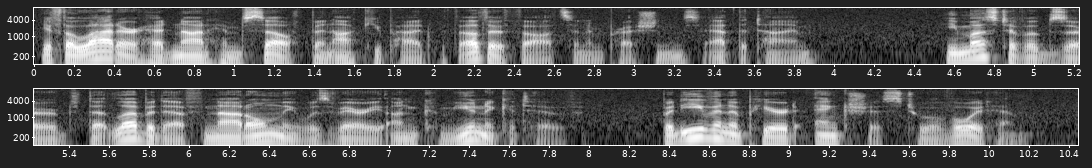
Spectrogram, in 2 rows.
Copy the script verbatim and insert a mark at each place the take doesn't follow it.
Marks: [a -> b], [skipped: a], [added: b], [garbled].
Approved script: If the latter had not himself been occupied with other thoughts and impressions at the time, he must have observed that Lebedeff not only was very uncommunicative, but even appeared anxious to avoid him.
If the latter had not himself been occupied with other thoughts and impressions at the time, he must have observed that Lebedeff not only was very uncommunicative, but even appeared anxious to avoid him.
